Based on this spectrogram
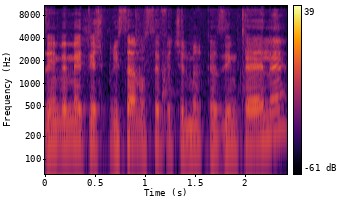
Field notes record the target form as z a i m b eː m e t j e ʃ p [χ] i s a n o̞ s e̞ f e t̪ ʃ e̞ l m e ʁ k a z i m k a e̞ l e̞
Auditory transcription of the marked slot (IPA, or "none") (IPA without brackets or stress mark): ʁ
